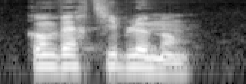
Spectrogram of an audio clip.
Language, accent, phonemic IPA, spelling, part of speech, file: French, France, /kɔ̃.vɛʁ.ti.blə.mɑ̃/, convertiblement, adverb, LL-Q150 (fra)-convertiblement.wav
- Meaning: convertibly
